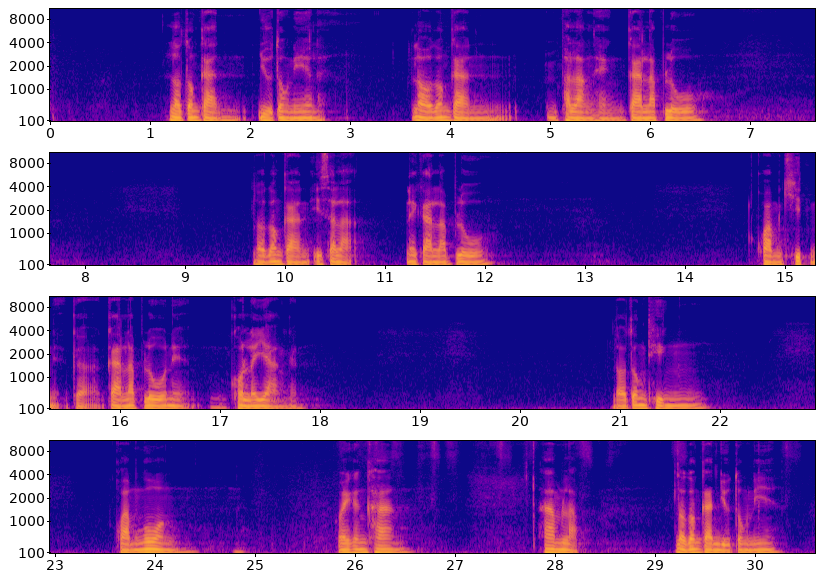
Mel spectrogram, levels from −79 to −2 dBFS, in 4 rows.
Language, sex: English, male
